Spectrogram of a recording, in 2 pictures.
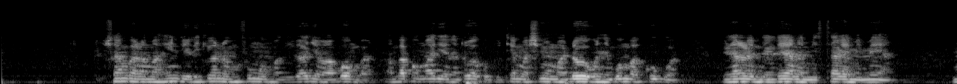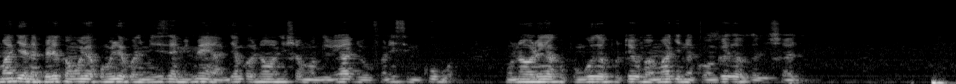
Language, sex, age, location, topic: Swahili, male, 25-35, Dar es Salaam, agriculture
